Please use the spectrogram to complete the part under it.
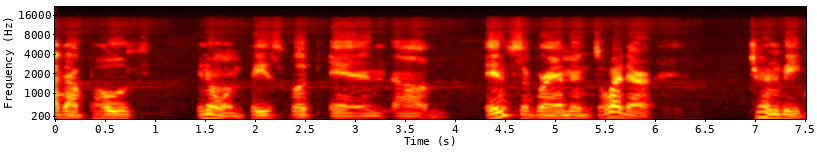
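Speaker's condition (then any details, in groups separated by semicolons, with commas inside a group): Spinocerebellar ataxia type 7, SCA7; speech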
